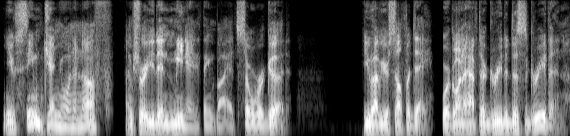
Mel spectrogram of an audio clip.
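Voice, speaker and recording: Video game colony farmer, stern guarded family man. Lowish register, very animated swings, plain folksy manners. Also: fairly quick, no echo, clean studio sound. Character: protective, wary traditionalist farmer and family man in a space colony. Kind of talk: video game character dialogue.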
